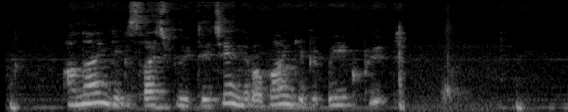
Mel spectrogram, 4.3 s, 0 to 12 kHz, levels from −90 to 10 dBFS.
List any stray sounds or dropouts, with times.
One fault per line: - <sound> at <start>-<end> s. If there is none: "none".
- whoosh at 3.3-3.5 s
